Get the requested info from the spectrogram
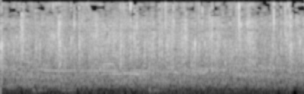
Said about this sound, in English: Let's all clap our hands to the Lord one more time. Hallelujah.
